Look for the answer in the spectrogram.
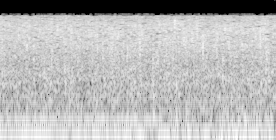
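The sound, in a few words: timefall rain in Death Stranding video game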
